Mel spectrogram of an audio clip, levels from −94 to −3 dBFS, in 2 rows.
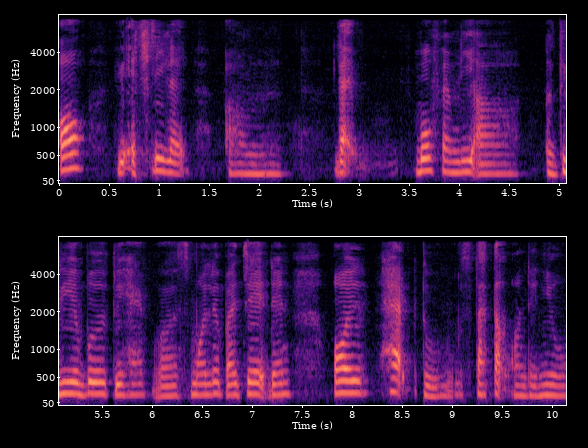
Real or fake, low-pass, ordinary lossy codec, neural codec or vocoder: fake; 7.2 kHz; AAC, 32 kbps; vocoder, 22.05 kHz, 80 mel bands, HiFi-GAN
